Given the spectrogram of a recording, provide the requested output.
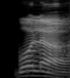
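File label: "bola", Malay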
